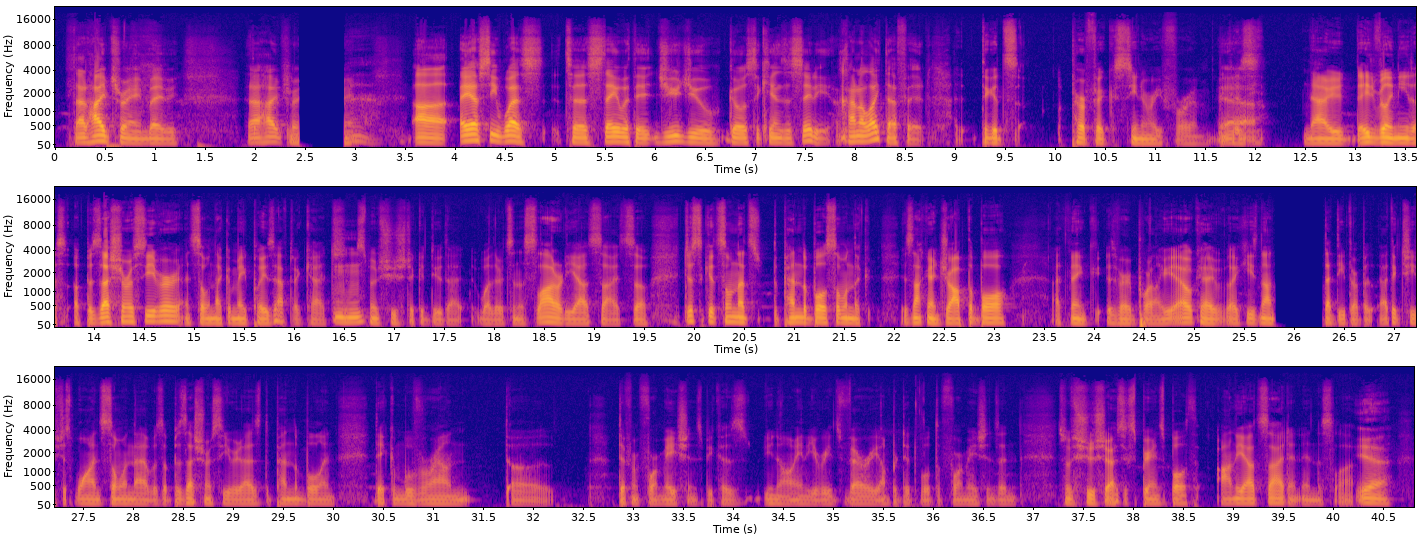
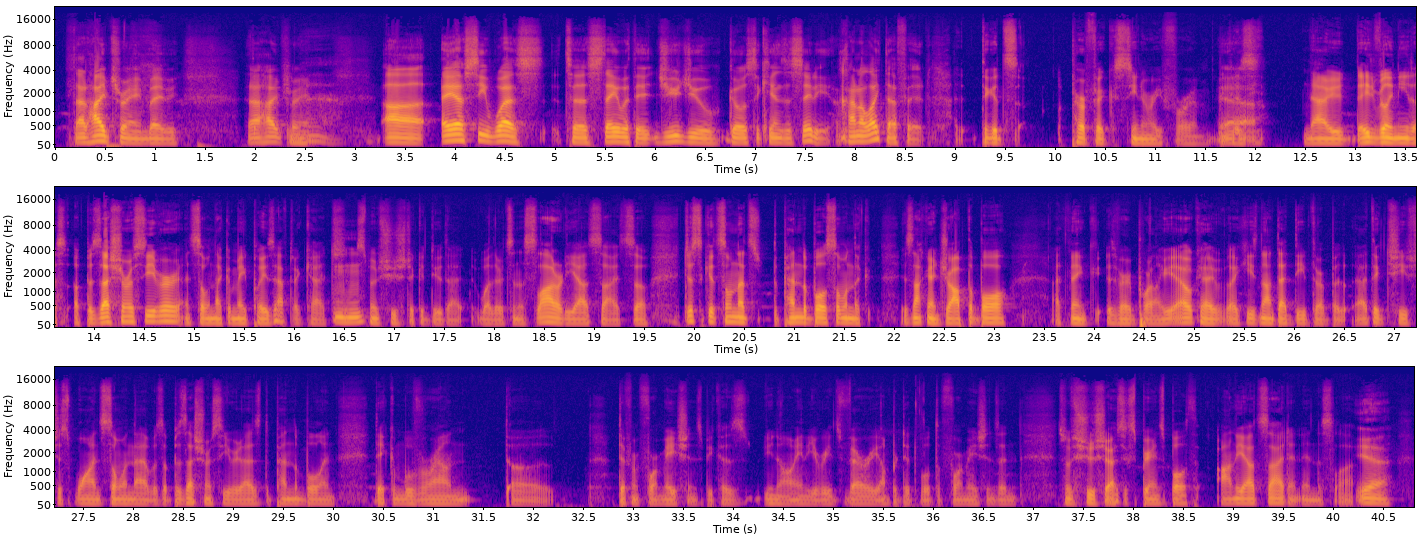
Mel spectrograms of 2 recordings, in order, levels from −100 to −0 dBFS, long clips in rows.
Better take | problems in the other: second | audio freezing; at 2.5 s and at 26 s

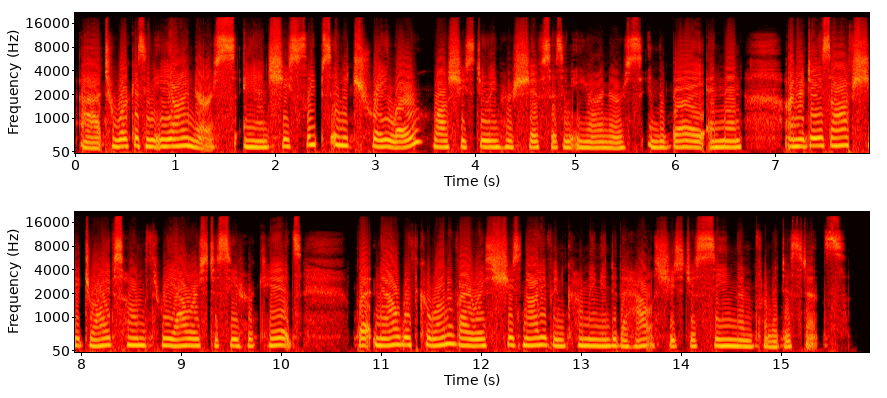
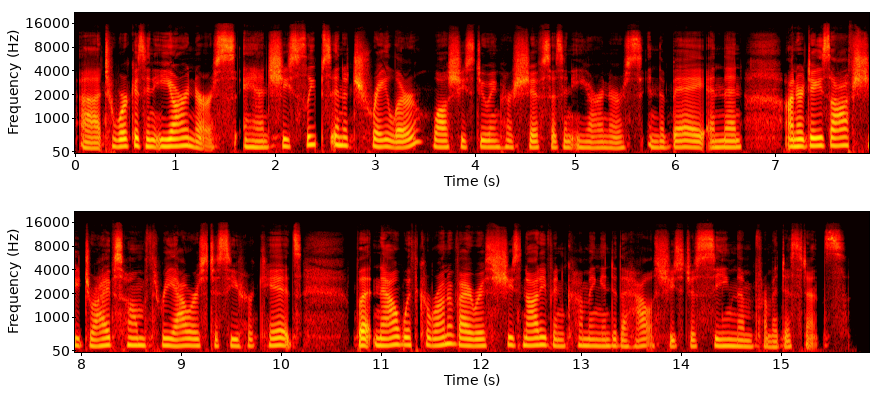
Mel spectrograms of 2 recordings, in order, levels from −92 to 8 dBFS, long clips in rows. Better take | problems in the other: second | distortion; heavy; 28% of the sound clipped

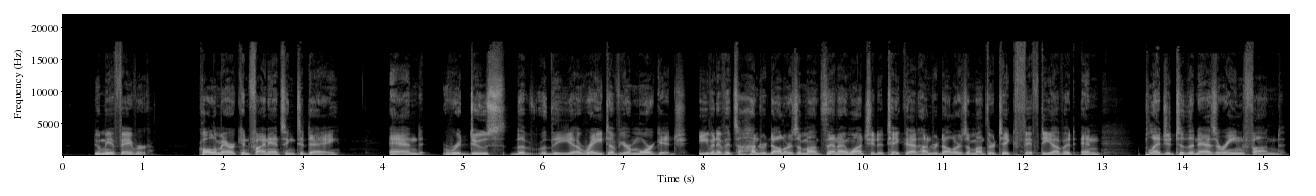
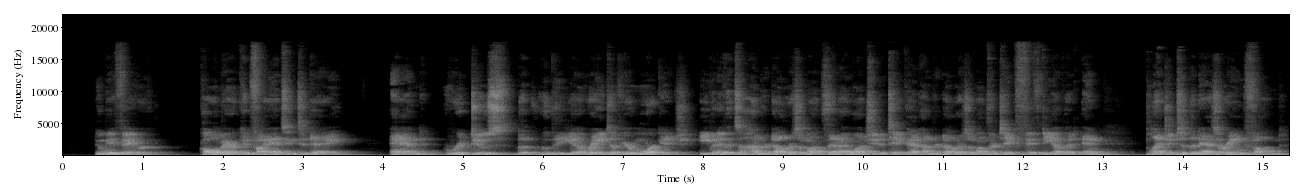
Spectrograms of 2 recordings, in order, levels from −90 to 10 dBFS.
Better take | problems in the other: first | off-mic speech; far // room echo; noticeable; dies away in 0.7 s

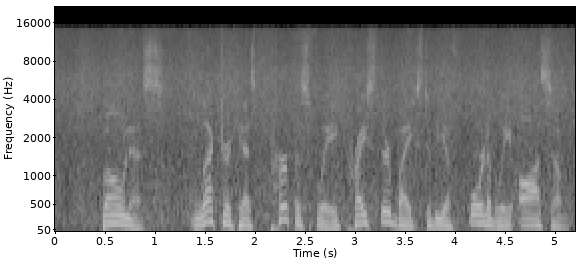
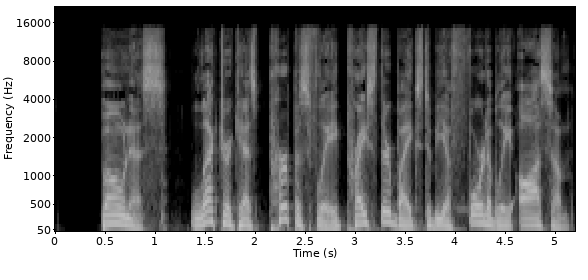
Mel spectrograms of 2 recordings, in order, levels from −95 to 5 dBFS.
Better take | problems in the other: second | hiss; loud; throughout; 5 dB below the speech

